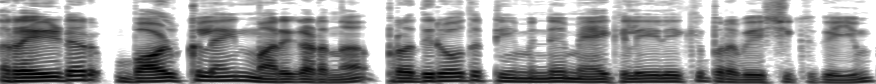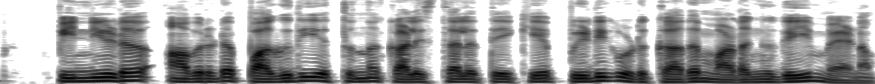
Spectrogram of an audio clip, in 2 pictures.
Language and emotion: Malayalam, neutral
